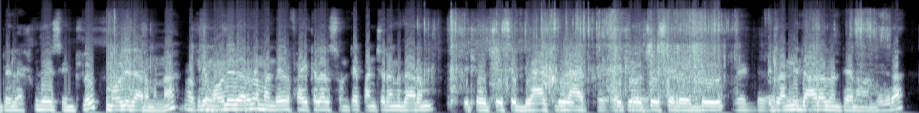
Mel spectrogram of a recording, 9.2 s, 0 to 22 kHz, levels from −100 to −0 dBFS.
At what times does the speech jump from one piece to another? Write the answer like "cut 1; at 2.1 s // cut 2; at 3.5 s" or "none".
cut 1; at 1.0 s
